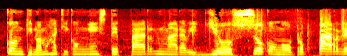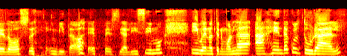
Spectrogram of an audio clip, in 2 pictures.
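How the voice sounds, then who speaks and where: A man's voice: high-pitched, steady tone, a little slow, faint music behind. A man hosting a radio show, reading out event listings in a chatty way, full of fillers. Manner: chatty, filler-heavy announcer. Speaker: radio host. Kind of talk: casual radio chat. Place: radio studio.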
